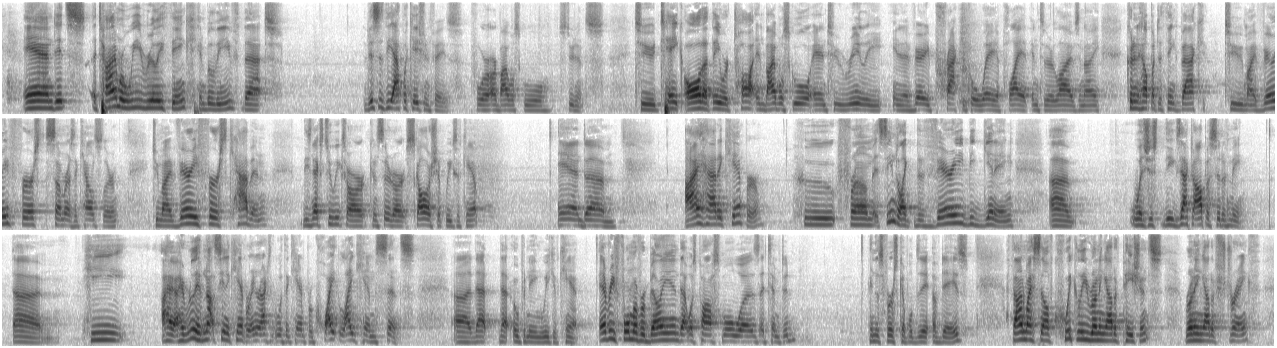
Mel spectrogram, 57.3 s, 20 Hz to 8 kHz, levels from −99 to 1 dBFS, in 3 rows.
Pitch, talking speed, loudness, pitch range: 155 Hz, 160 wpm, -25 LUFS, 140-175 Hz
